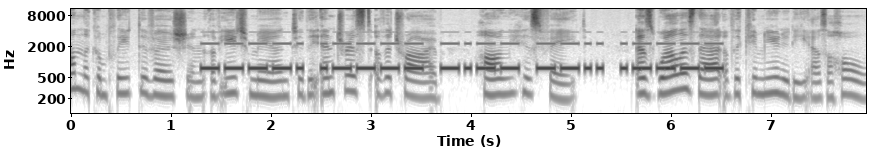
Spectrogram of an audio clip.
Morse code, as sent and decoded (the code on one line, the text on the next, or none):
----. .---- -.-- --.. .----
91YZ1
